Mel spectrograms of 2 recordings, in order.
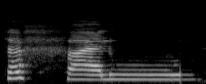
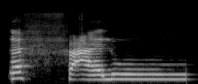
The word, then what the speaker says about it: تفعلون: The front two upper incisors touching the bottom lip lightly. Lightly, that means تفعلون تفعلون. No, you should pronounce strong. تفعلون تفعلون.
